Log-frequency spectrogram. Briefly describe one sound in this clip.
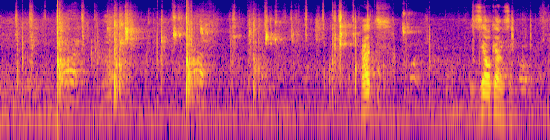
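A man grunts loudly as he hits a tennis ball.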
